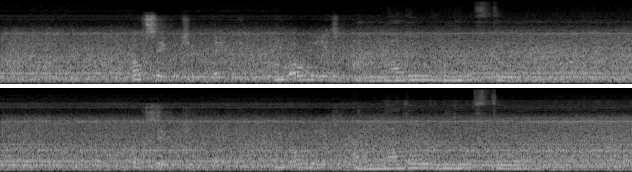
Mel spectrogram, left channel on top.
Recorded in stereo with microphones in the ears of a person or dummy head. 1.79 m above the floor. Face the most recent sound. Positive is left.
turn(degrees=-65)  # may be behind; listen again after turning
